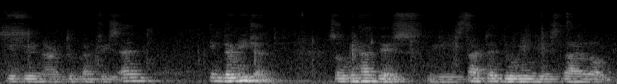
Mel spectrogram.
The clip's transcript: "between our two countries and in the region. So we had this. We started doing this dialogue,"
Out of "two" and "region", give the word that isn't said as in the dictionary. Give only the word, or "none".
none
